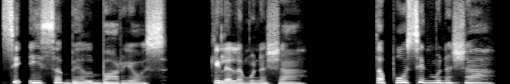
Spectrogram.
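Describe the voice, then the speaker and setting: A woman performs a vengeful older villainess from a radio drama. She sneers and taunts, savoring her words with deliberate menace. The sound is dry and close. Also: lowish voice, lively intonation, a little mellow, no room sound. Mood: cold menace. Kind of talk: Tagalog radio drama storytelling.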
